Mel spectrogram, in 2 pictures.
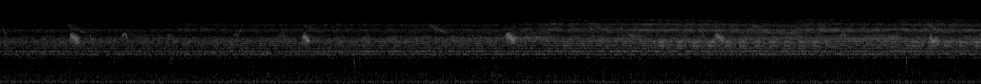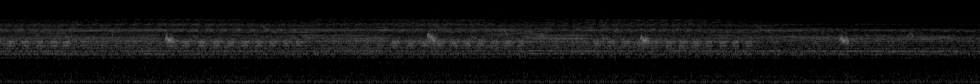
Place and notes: {
  "title": "種瓜路, 桃米里 Nantou County - Cicada and Bird sounds",
  "date": "2016-06-06 17:37:00",
  "description": "Cicada sounds, Bird sounds\nZoom H2n Spatial audio",
  "latitude": "23.94",
  "longitude": "120.92",
  "altitude": "495",
  "timezone": "Asia/Taipei"
}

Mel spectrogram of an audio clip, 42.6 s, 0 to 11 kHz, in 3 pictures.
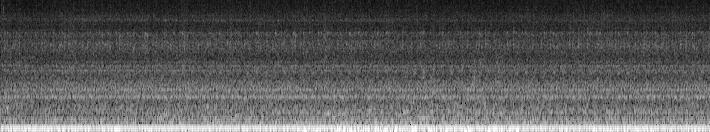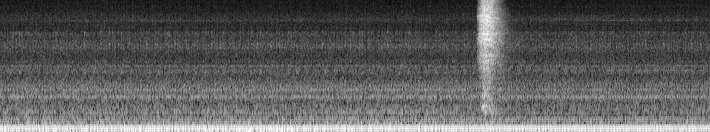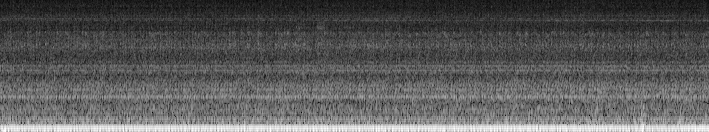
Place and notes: {
  "title": "Adršpach, Czechia, a walk to train station",
  "date": "2017-08-13 15:20:00",
  "latitude": "50.62",
  "longitude": "16.12",
  "altitude": "511",
  "timezone": "Europe/Prague"
}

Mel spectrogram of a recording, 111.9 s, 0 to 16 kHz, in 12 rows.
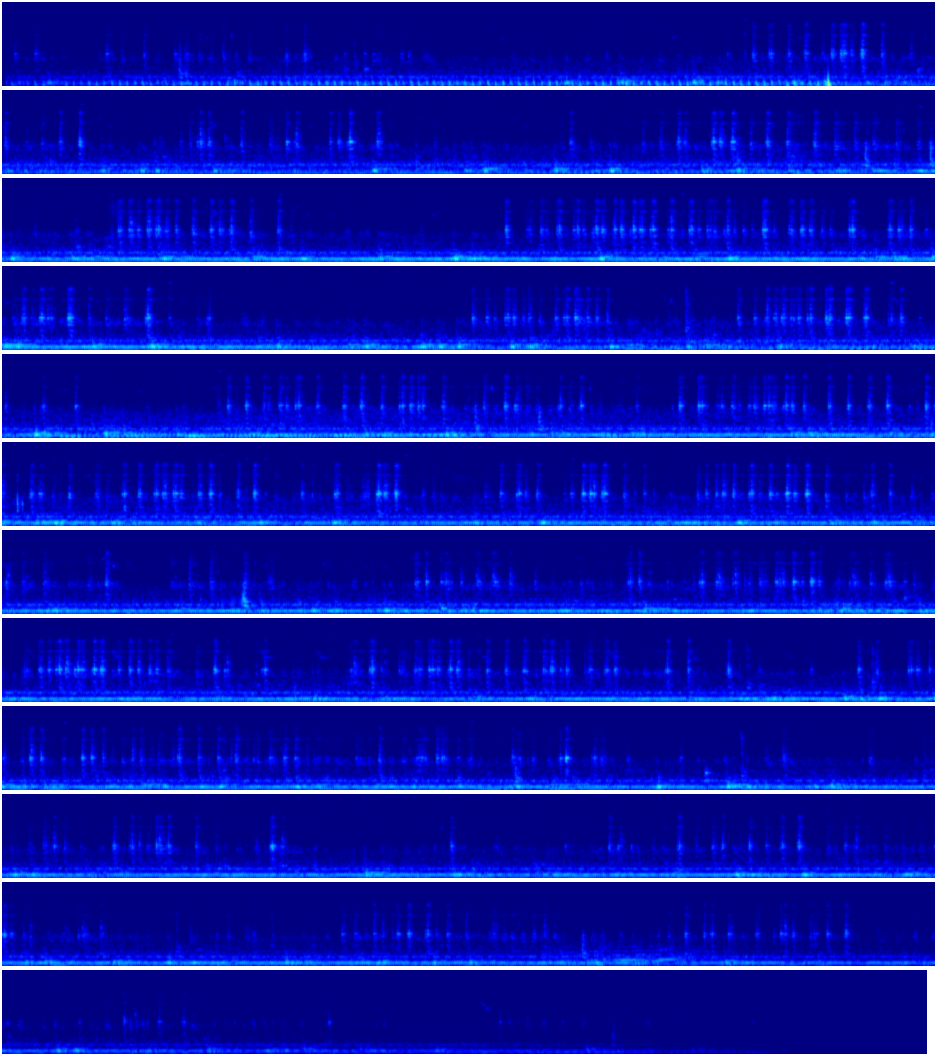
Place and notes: {
  "title": "Bastendorf, Tandel, Luxemburg - Bastendorf, bio nursery, rabbit hutches",
  "date": "2012-08-07 11:20:00",
  "description": "In der Bio Gärtnerei \"am gärtchen\". Die Klänge von Kaninchen in ihren Ställen\nAt the bio nursery \"am gärtchen\". The sounds of rabbits in their hutches",
  "latitude": "49.89",
  "longitude": "6.16",
  "altitude": "222",
  "timezone": "Europe/Luxembourg"
}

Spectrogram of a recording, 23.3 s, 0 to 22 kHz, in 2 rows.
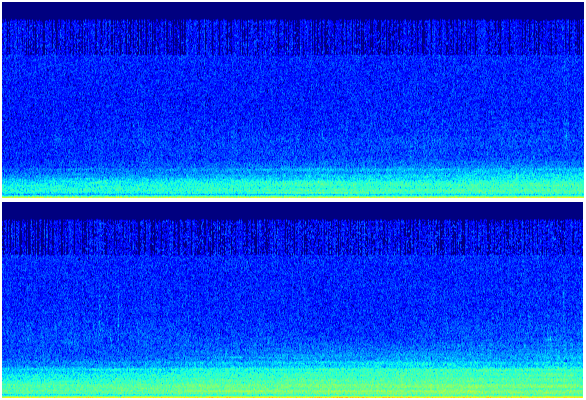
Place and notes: {
  "title": "Moorlinse, Berlin Buch - near the pond, ambience",
  "date": "2020-12-23 16:19:00",
  "description": "16:19 Moorlinse, Berlin Buch",
  "latitude": "52.64",
  "longitude": "13.49",
  "altitude": "50",
  "timezone": "Europe/Berlin"
}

